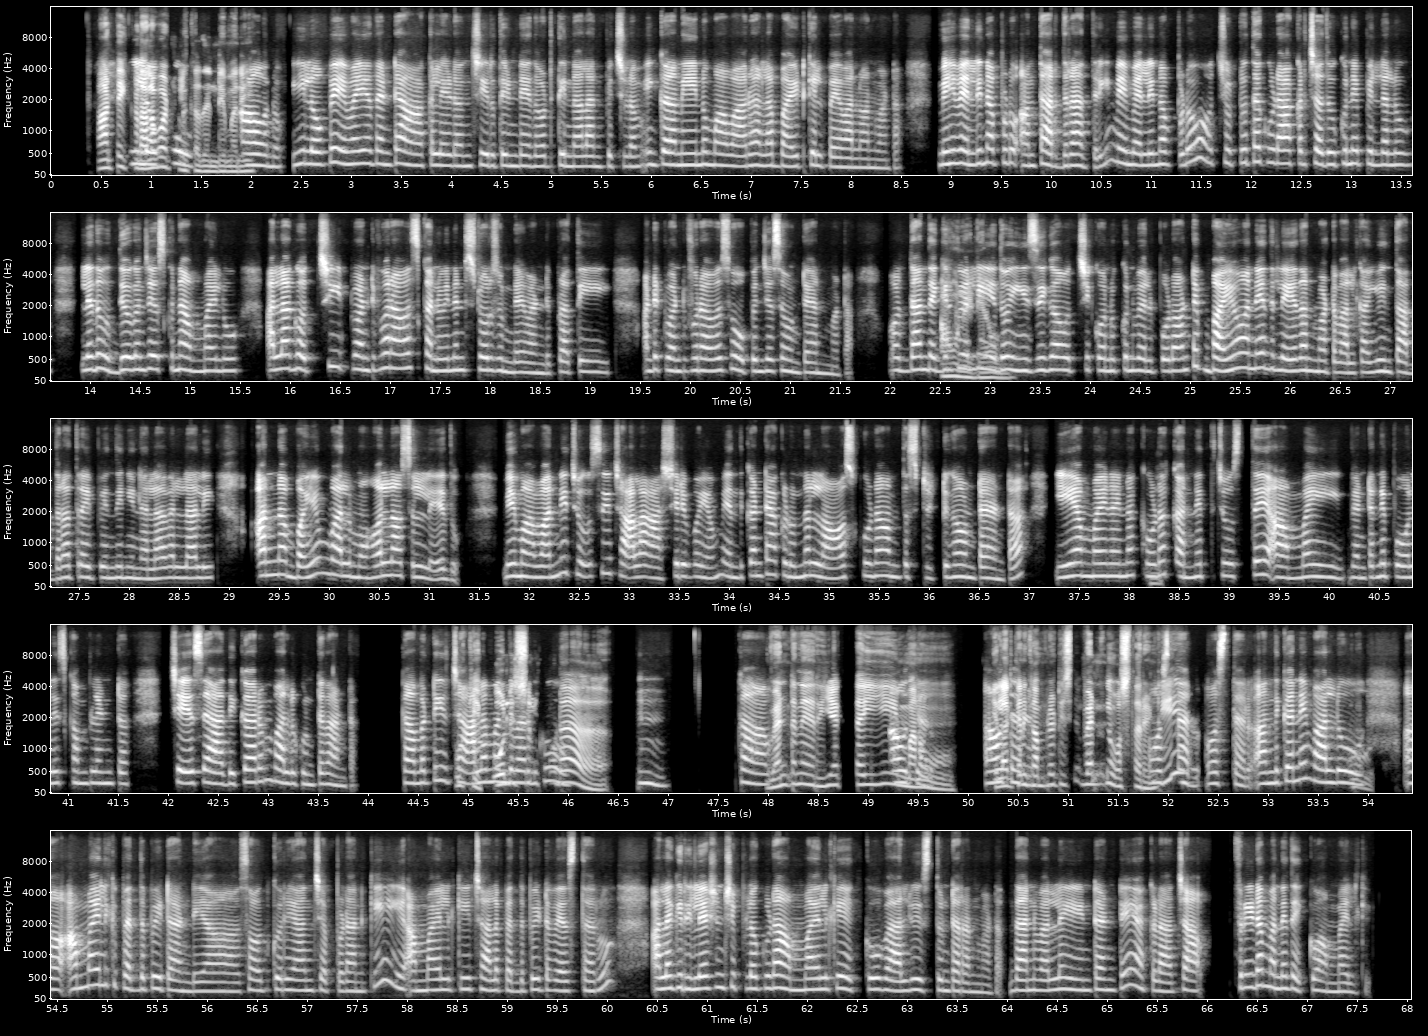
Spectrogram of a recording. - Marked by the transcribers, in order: in English: "ట్వెంటీ ఫోర్ అవర్స్ కన్వీనియన్స్ స్టోర్స్"; in English: "ట్వెంటీ ఫోర్"; in English: "ఓపెన్"; in English: "ఈసీగా"; in English: "లాస్"; in English: "స్ట్రిక్ట్‌గా"; in English: "పోలీస్ కంప్లెయింట్"; in English: "రియాక్ట్"; tapping; other background noise; in English: "కంప్లీట్"; in English: "రిలేషన్‌షిప్‌లో"; in English: "వాల్యూ"
- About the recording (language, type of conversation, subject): Telugu, podcast, పెళ్లి, ఉద్యోగం లేదా స్థలాంతరం వంటి జీవిత మార్పులు మీ అంతర్మనసుపై ఎలా ప్రభావం చూపించాయి?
